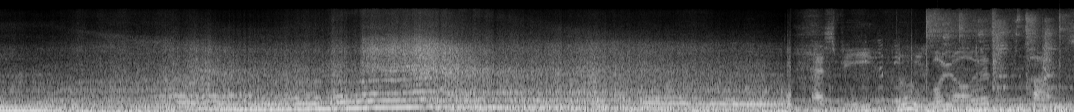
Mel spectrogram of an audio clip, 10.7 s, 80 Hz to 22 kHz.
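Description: Nissan R35 GT-R's twin-turbo V6 pulling, its note rising for a couple of seconds, then easing back and running steadily, heard from inside the cabin. About eight seconds in the engine sound cuts and music takes over.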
